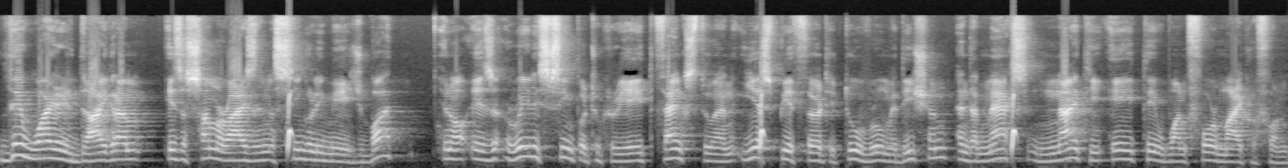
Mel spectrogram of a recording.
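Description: A man talks at a very slow pace. Background noise is noticeable. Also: ordinary pitch variation. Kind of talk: casual vlog chat. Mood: enthusiastic, proud. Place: home room. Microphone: lapel.

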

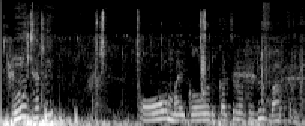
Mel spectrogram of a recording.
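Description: A woman is speaking. Noticeable noise sits in the background. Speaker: travel vlogger. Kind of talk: casual travel vlog narration. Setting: outdoors. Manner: animated. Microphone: no microphone, may be hard to hear.

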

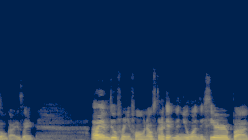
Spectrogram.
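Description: Fairly quick pacing from a woman, the background quiet. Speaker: doll collector vlogger. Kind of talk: casual vlog chat. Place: home room. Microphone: phone near.

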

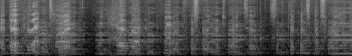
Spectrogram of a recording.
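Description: Loud music plays in the background. A man speaks at a moderate pace. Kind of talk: financial presentation. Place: meeting room.

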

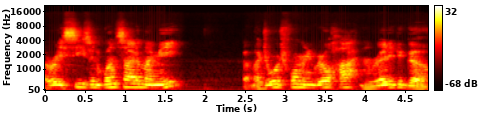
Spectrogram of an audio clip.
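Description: A man's somewhat breathy voice at a fairly quick pace, ordinary pitch variation and a quiet background. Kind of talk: casual cooking vlog. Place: kitchen. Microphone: camera far.

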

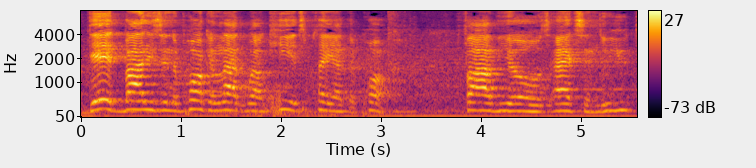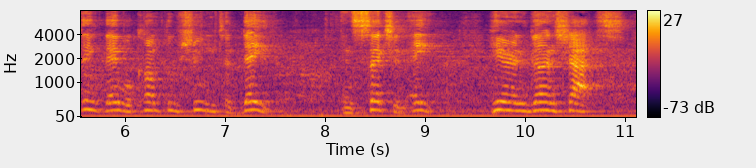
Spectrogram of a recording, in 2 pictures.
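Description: With music in the background and audible room echo, a man speaks at a fairly slow pace. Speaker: spoken word artist. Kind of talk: spoken word poetry performance. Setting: outdoors. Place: stage.

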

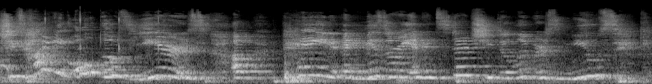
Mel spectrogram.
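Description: With an American accent, a woman speaks at an extremely high pitch, very slowly, with lively intonation and very even loudness. Strong room echo and light background noise fill the recording. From United States. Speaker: spoken word poet. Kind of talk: spoken word poetry performance. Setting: live showcase on stage. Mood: earnest, emotional. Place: stage.

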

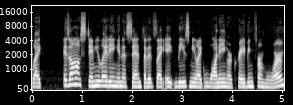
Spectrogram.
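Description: Against a quiet background, a woman speaks at a fairly quick pace with fairly even intonation, the sound dry with no echo. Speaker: podcast guest. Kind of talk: interview answer. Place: home room. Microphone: video call.

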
